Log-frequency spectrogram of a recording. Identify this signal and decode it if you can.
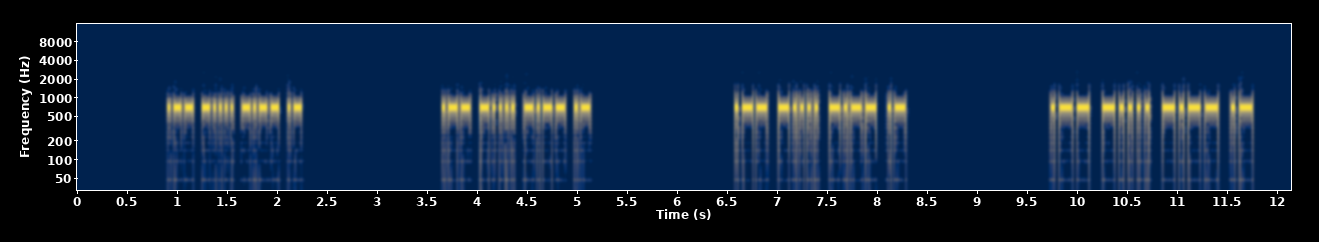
Morse code, heard as a keyed tone, about 34 wpm, 700 Hz. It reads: W6YA W6YA W6YA W6YA
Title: Speed Racing - USA Call Signs 28wpm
